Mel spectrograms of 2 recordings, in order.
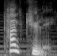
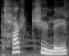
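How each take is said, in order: First: The first syllable ends with an L sound. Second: The first syllable ends with an R sound. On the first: "plutôt que calculer" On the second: "Il y a des gens qui disent calculer"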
